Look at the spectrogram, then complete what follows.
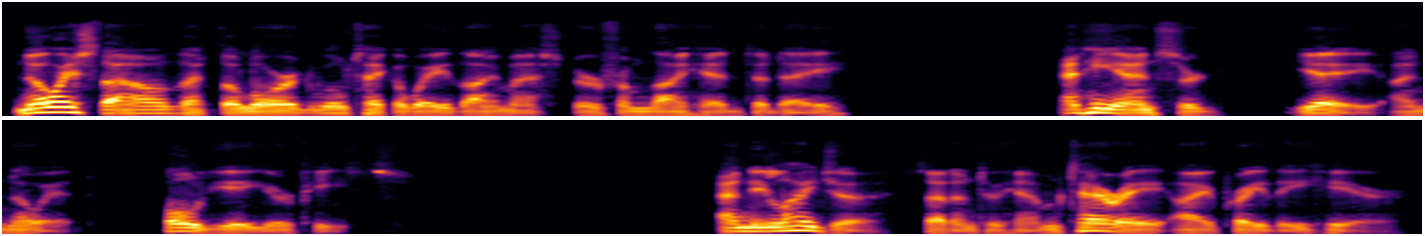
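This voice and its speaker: A man narrating scripture in a solemn, measured and declamatory way, like a scripted audiobook reading. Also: low voice, dry recording, studio quality. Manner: measured, declamatory, with archaic phrasing.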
